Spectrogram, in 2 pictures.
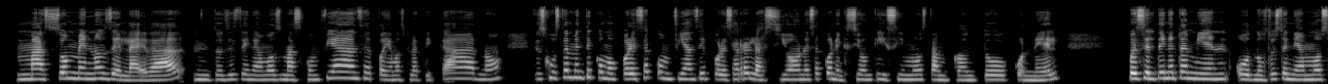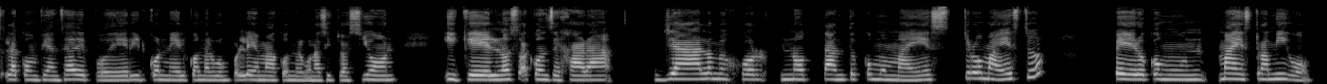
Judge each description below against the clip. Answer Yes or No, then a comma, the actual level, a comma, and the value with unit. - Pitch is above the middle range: Yes, high, 225 Hz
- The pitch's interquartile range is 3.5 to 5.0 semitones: No, average, 3.0 semitones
